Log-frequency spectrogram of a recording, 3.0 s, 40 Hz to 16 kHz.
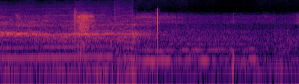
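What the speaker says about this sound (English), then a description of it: "he is absolutely pushing this Beetle for everything it's got" A turbocharged 2-litre four-cylinder Beetle race car driven flat out in qualifying, its engine holding a steady high-revving drone with brief sharp squeals and a tire skid over a constant buzzing tone.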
